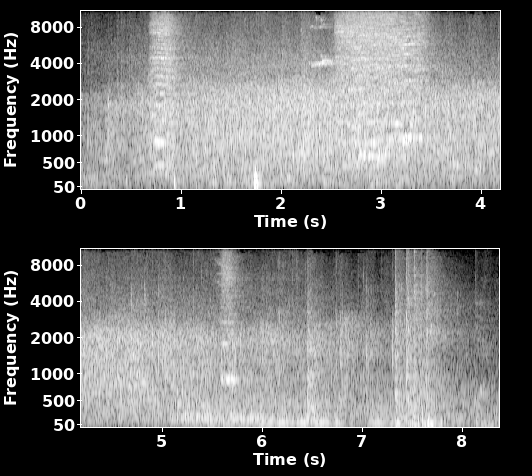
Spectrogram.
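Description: Audience applauding, swelling over the first few seconds and then fading away, with a few scattered knocks near the end.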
